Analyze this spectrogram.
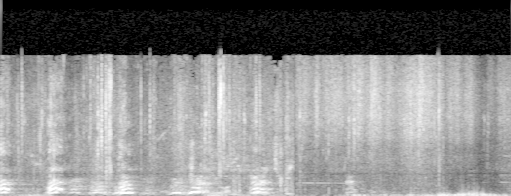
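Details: Two female Kuvasz dogs out on a walk; a handful of short, harmonic barks over the first two and a half seconds, then low rustling and shuffling noise with the barking stopped.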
